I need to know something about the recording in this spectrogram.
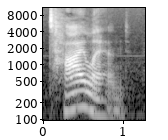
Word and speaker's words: Thailand: like to point out although these next words and names are spelled with a th they are pronounced as if they were spelled with a normal T like that and these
